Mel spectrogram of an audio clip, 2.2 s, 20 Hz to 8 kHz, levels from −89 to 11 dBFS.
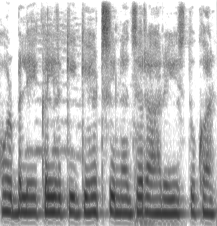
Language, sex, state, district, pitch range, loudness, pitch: Rajasthani, female, Rajasthan, Churu, 195-205 Hz, -14 LUFS, 200 Hz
